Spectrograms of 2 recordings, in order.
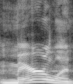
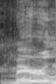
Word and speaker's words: Maryland: all hey we got lots of we got Maryland here Marilyn Marilyn I used to pronounce it Mary land and then I was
